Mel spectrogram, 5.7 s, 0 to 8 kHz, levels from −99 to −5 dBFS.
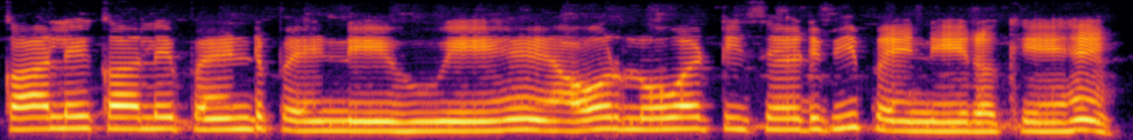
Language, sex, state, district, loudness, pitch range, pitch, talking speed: Hindi, female, Bihar, Kaimur, -15 LUFS, 200-245 Hz, 230 Hz, 135 wpm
